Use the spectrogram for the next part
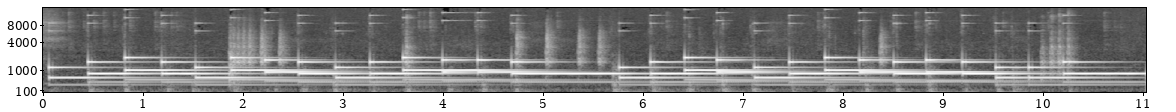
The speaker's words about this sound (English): Okay, 32, music box.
